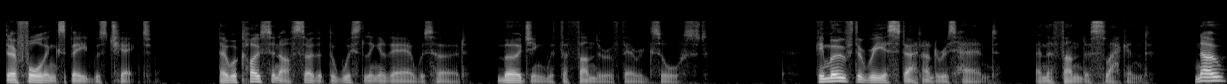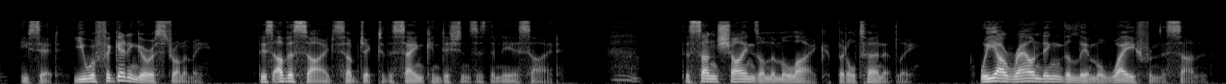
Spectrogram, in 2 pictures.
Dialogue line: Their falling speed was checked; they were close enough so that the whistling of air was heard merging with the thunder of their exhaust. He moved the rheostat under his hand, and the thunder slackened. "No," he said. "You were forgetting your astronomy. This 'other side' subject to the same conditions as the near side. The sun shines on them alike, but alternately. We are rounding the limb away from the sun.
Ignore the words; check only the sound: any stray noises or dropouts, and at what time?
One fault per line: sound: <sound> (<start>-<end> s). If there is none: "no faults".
sound: breath (18.3-18.7 s)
